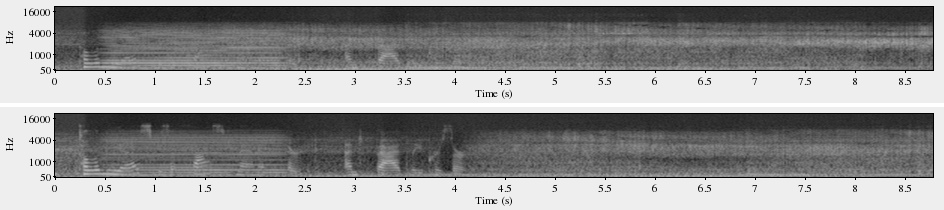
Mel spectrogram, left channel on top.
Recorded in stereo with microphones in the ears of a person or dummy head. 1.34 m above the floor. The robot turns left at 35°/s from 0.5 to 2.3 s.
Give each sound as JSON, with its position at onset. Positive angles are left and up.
{"t": 0.2, "sound": "a woman speaking", "azimuth_deg": -105}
